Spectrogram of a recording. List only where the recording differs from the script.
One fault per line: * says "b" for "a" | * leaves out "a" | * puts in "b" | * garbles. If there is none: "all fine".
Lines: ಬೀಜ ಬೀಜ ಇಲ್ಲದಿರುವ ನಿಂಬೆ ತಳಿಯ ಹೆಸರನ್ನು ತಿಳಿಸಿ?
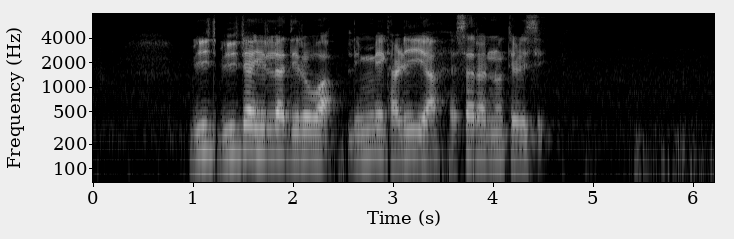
all fine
